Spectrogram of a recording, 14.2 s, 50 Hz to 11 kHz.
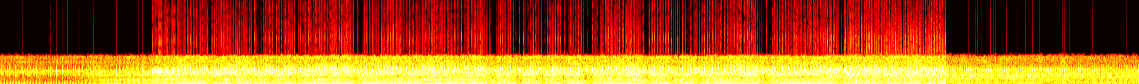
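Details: Craftsman/MTD 25cc two-stroke curved-shaft string trimmer just after carburetor and mounting gasket replacement (Walbro carb), primed and choked to start; high buzzy note revs and settles crisp and even, no stumbling; normal running.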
